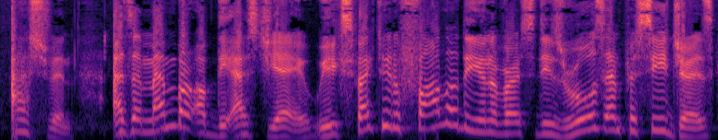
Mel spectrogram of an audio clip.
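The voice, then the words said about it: Put-on accent, fairly good. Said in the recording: “How do we think of the accent? Good. ... I thought that was pretty good”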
